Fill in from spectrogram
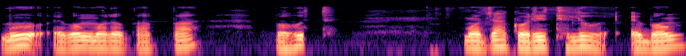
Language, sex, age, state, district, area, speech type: Odia, male, 18-30, Odisha, Malkangiri, urban, spontaneous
